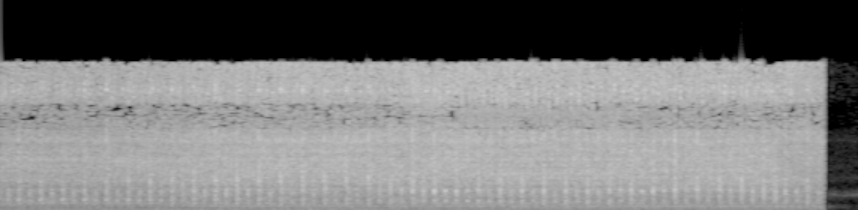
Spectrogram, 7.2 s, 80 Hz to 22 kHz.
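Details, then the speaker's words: Infiniti M45 with a freshly installed replacement VK45DE V8 (about 60k miles) idling with a quick light tick over the low rumble; the tick appeared only on the first day and stopped after driving and letting fluids circulate. "so after watching that video it kind of sounds like it does have like a knocking or ticking sound but after I like drove it around the corner I let the fluids run through it it stopped"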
